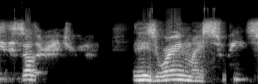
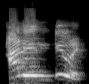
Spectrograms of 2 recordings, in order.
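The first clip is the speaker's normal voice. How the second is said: high denial; 12 semitones higher than usual. Retold or imitated. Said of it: "He says".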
